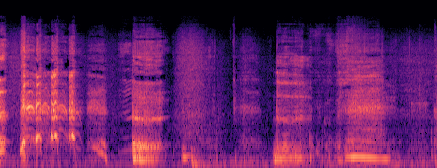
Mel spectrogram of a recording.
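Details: Adult woman burping uncontrollably after rapidly drinking Coke in a burp challenge: loud, deep, drawn-out belches, several in quick succession with short pauses.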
